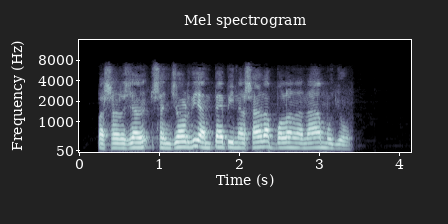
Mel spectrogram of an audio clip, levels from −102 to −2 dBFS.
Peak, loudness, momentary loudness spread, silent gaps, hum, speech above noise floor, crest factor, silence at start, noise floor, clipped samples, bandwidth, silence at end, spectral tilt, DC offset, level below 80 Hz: -2 dBFS; -17 LUFS; 9 LU; none; none; over 74 dB; 16 dB; 0.25 s; under -90 dBFS; under 0.1%; 7 kHz; 0.75 s; -7 dB/octave; under 0.1%; -60 dBFS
